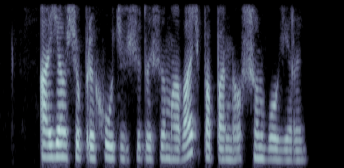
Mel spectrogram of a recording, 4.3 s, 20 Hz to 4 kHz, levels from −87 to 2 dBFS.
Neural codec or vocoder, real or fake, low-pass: codec, 24 kHz, 0.9 kbps, WavTokenizer, medium speech release version 1; fake; 3.6 kHz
